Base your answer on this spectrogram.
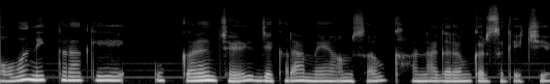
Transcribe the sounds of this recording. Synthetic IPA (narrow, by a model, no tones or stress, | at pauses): pəʋəneːk̚t̪ɐɾake | ʊp̚kəɾənt͡ʃɛd͡ʒeːkɾamɛ̃ɦəmsəb̚kʰaːnaɡəɾəmkɐɾsɐket͡ʃʰie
